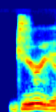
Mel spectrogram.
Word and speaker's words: Giere: listening, Giere is spelled G-I-E-R-E.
